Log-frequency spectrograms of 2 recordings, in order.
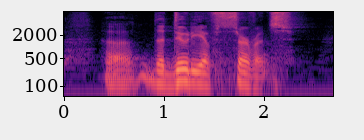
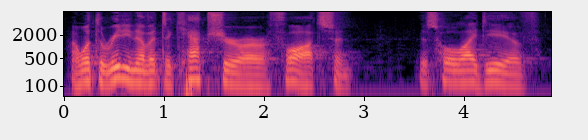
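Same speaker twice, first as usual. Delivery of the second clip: normal talking voice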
